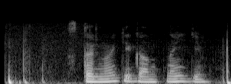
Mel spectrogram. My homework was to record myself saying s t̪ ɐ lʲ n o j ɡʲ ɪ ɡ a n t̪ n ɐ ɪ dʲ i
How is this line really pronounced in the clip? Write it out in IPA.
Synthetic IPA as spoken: s t̪ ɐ lʲ n o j ɡʲ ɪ ɡ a n t̪ n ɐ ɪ dʲ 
